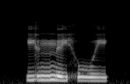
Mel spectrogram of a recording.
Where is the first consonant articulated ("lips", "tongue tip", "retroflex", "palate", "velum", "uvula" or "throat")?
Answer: palate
